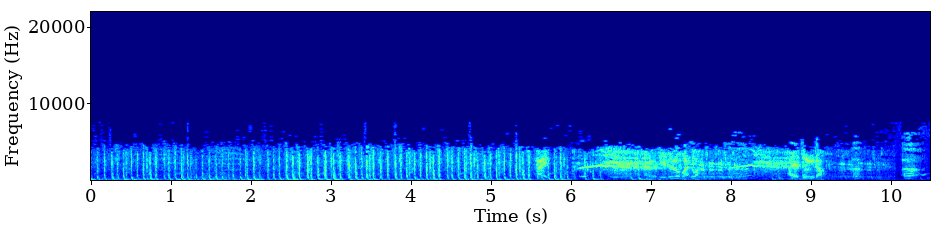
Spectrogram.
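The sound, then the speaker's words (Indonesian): Horses gallop on a stony road with rapid, dense, loud hoofbeats. Neighing and whinnying then rise over the continuing hooves. “Mereka memacu kudanya bagaikan terbang di atas jalanan berbatu.”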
